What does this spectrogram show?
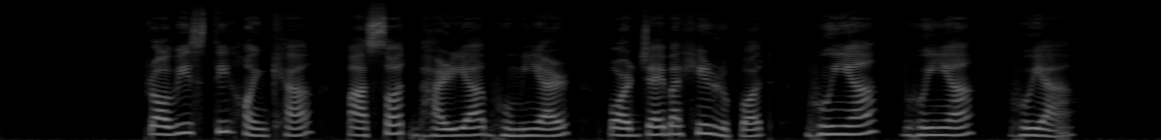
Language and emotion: Assamese, neutral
